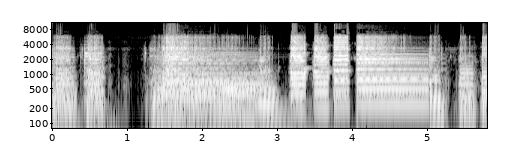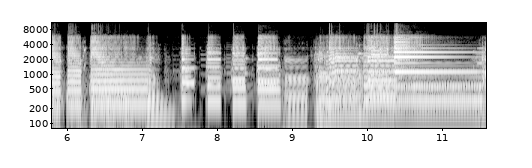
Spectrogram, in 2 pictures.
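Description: Electric guitar played through a TC Electronic effects pedal that thickens the tone without distortion or overdrive: a run of ringing sustained chords and single notes, some clipped short and staccato, played alone without voices.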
